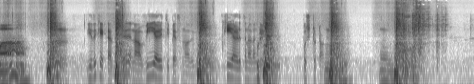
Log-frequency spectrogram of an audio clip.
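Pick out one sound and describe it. Heavy blows thud against a metal barrel.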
